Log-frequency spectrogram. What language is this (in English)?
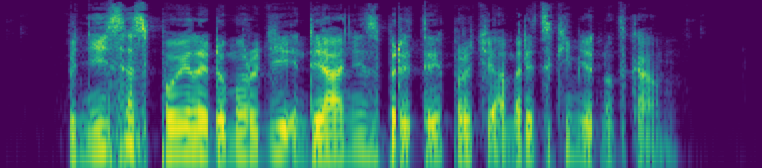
Czech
